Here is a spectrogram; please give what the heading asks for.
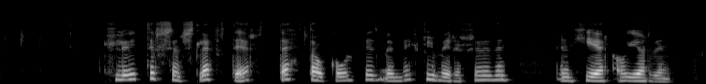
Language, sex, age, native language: Icelandic, female, 40-49, Icelandic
